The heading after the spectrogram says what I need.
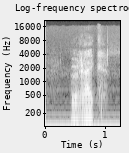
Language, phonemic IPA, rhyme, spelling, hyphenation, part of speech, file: Dutch, /bəˈrɛi̯k/, -ɛi̯k, bereik, be‧reik, noun / verb, Nl-bereik.ogg
- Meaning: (noun) 1. reach (a continuous extent of water) 2. compass (area); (verb) inflection of bereiken: 1. first-person singular present indicative 2. second-person singular present indicative 3. imperative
